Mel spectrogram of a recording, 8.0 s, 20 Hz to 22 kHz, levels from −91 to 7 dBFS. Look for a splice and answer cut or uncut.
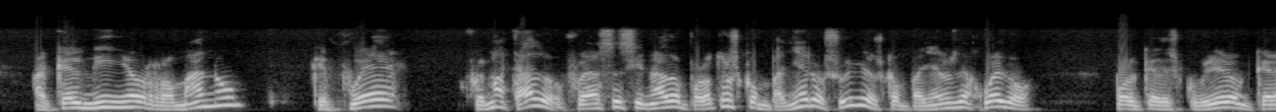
uncut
